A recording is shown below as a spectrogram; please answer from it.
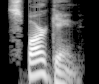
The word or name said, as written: sparking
